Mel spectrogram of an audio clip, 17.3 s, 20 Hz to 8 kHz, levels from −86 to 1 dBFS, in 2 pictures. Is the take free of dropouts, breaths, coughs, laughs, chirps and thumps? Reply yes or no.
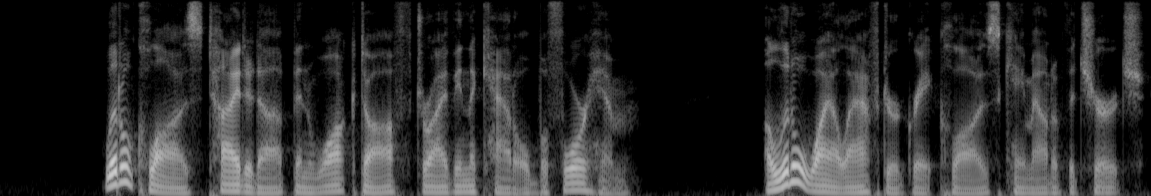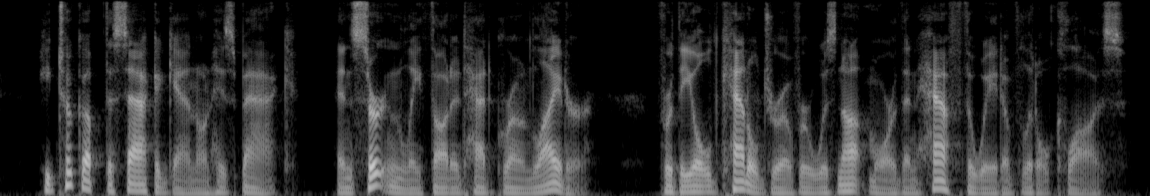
yes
